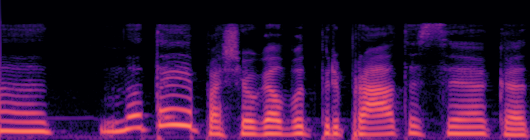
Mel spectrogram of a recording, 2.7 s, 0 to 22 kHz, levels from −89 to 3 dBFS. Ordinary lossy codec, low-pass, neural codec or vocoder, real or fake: Opus, 64 kbps; 10.8 kHz; none; real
